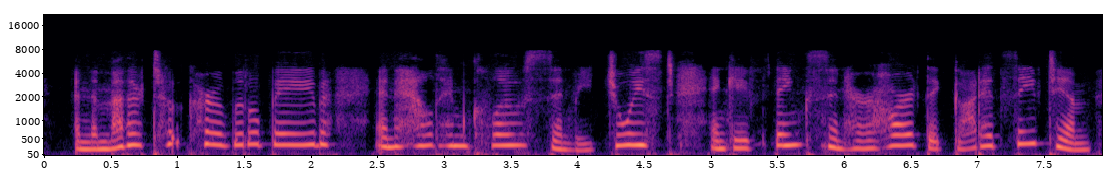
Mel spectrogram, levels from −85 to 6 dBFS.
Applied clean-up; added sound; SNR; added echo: none; none; none; none.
